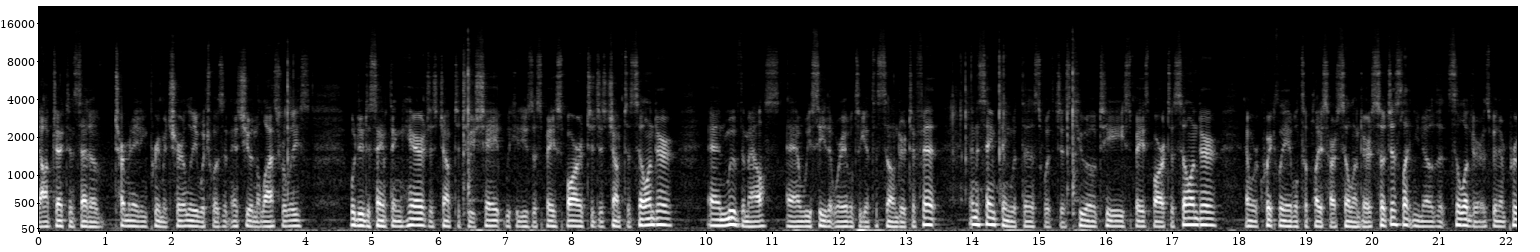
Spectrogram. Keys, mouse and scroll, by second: 0.3 middle click, 0.7 scroll up 1, 1.7 click, 2.0-3.6 scroll up 3, 3.6 q, 5.0 typing, 5.6 click, 6.3 space, 8.6 click, 11.1 click, 12.4 click, 12.8 middle click, 13.6-14.4 typing, 16.3 click, 17.9 click.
